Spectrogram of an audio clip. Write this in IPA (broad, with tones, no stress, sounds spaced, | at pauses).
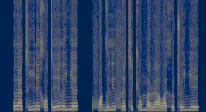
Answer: l æ˥˩ t͡s iː˩˥ ɾ e˧ x ɔ˩ t eː˩˥ l ɘ˩˥ ʎ ɛ˥ | f ɑ˩ ɡ ə˩˥ lʲ ɘ˥ f ɛ˥˩ t͡s ə˥˩ t͡ʃ ɔ˩˥ m a˩ ɭ æ˥˩ lˠ ɛ˩ x ə˥˩ ʈ͡ʂ ɘː˥ ʎ e˥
